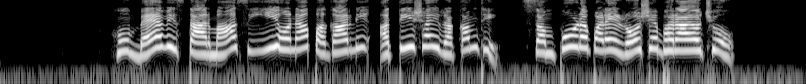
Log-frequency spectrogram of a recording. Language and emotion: Gujarati, angry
